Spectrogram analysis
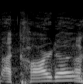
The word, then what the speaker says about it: Accardo: I got the nickname is your last name Accardo Accardo yes well naturally Mars would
